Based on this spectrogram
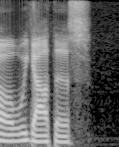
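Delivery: ordinary talk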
